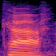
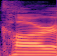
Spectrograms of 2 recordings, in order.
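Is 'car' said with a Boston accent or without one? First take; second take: with; without. First: The word is said with a Boston accent. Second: The word is said without a Boston accent. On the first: "and not car" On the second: "We kind of lose that accent. Say car"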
